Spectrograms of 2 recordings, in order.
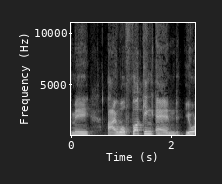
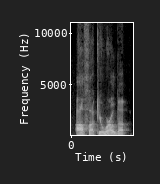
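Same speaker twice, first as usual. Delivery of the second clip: very calm, calmest possible voice; 4 semitones lower than usual. Wanting threats said calmly, the speaker demonstrates one in the calmest voice possible. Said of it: "say it in the calmest voice they can".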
